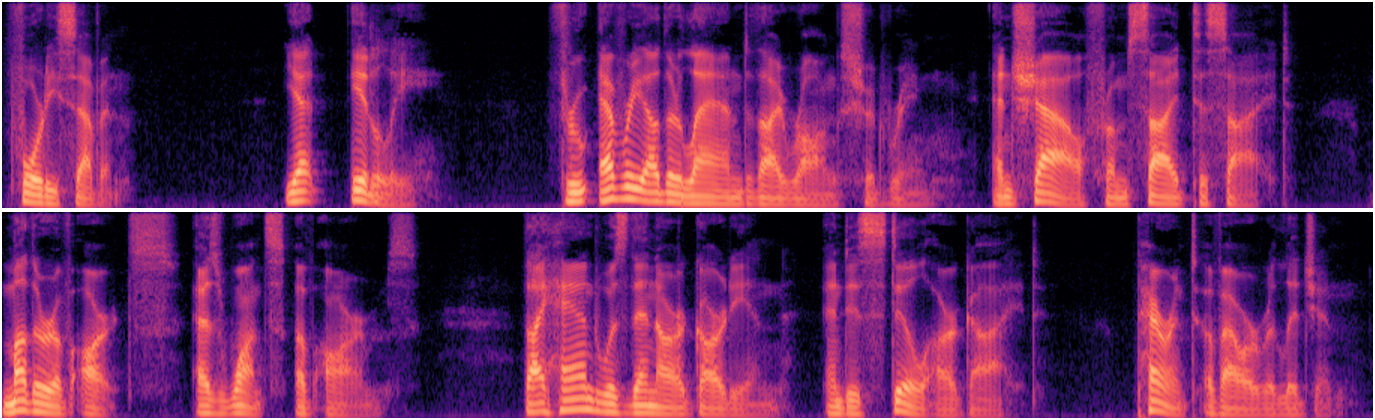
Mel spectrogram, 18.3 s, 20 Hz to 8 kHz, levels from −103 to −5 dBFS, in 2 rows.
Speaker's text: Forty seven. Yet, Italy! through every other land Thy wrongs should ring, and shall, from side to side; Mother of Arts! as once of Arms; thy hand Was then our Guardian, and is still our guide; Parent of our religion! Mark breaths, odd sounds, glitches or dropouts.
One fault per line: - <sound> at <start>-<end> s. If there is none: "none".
none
